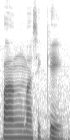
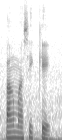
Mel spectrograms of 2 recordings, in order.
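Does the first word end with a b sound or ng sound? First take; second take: ng sound; ng sound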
